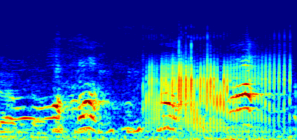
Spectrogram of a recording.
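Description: Wet fart sound from the original Sharter fart-noise device: a rapid buzzing sputter lasting a little under a second, starting about a second in.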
